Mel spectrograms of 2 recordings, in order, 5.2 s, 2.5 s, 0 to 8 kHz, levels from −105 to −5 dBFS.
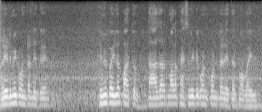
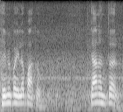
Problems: constant background noise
